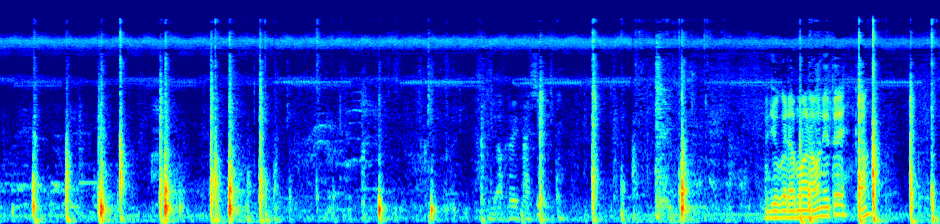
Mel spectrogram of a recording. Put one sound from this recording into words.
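Stones knock sharply against stone in irregular blows.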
